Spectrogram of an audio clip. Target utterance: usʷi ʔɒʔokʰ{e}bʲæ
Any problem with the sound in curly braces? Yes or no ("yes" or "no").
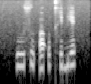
no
